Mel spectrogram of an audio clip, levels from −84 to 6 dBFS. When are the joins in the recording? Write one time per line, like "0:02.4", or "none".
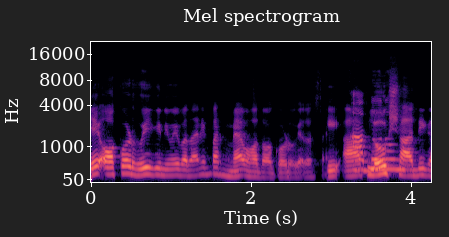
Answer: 0:03.0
